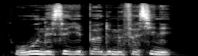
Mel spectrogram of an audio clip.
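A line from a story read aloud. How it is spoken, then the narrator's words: Sneering. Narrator (French): repris-je en ricanant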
